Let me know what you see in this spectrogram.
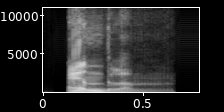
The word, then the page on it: emblem: British English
